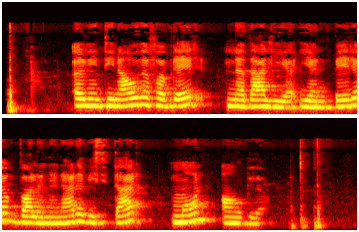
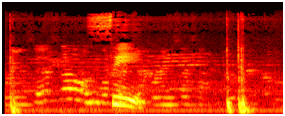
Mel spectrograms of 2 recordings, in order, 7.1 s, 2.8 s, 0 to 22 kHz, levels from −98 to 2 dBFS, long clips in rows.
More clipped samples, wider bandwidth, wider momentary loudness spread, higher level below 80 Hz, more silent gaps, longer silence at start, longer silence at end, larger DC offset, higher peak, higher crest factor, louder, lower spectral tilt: neither; second, 11.5 kHz vs 16 kHz; about the same, 15 LU vs 17 LU; second, -58 dBFS vs -40 dBFS; neither; about the same, 0.05 s vs 0.05 s; first, 0.35 s vs 0 s; neither; about the same, -6 dBFS vs -6 dBFS; about the same, 16 dB vs 18 dB; about the same, -23 LUFS vs -22 LUFS; about the same, -6.5 dB/octave vs -5.5 dB/octave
